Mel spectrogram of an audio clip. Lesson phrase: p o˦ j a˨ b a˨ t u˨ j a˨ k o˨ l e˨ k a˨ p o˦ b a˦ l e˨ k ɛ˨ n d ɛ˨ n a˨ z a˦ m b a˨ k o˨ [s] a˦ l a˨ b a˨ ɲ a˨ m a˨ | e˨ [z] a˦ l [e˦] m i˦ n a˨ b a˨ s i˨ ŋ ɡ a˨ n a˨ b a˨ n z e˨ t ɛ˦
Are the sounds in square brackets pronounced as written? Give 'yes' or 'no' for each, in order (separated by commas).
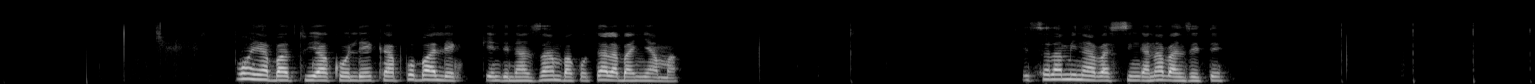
no, no, no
